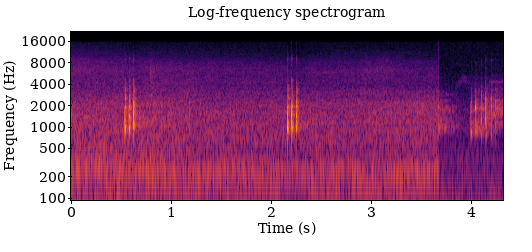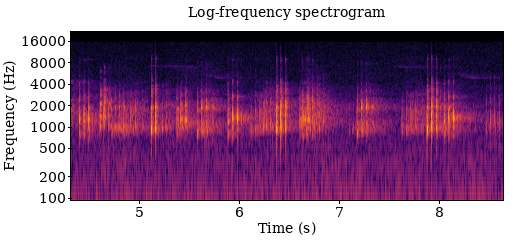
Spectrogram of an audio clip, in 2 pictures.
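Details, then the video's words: Forest green tree frogs give short, knocking croaks, first singly and then in quick clustered bursts; the frog sounds its throat three times rather than simply inflating its vocal sac. "モリアオガエルは三度のどを鳴らす"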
